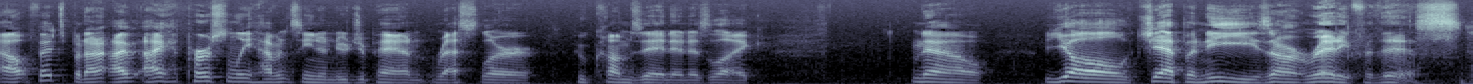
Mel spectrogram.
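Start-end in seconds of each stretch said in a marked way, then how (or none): 5.7-9.1 put-on slow Old West cowboy voice. Joking about a wrestler entering as an American cowboy stereotype: put-on American cowboy stereotype voice. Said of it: "be the American cowboy stereotype".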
